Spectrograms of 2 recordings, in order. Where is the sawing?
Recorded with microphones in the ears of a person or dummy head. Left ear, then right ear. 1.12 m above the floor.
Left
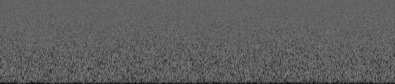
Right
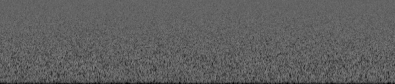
No sawing in this recording.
